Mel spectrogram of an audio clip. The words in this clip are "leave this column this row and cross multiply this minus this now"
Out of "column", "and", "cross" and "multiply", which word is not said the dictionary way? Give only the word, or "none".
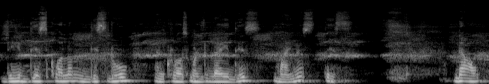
multiply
